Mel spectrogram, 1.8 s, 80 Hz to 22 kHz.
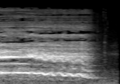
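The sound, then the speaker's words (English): A girl of about 15 imitates a horse whinny with her voice: one loud, quavering cry that wavers and slides downward for over a second before cutting off, with no talking. “This is a human being sounding like a horse.”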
